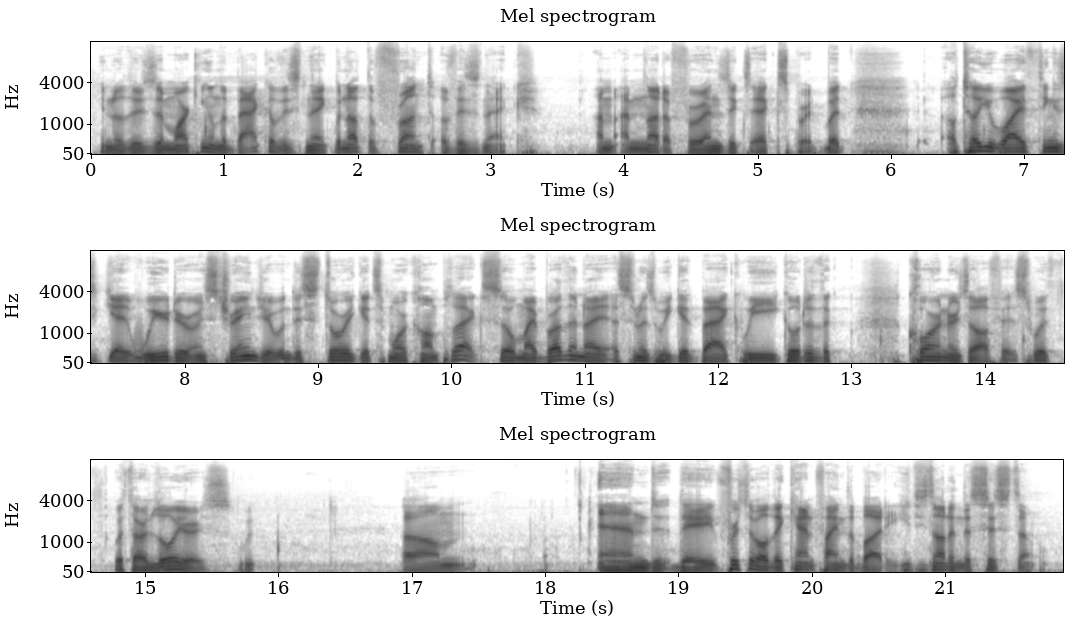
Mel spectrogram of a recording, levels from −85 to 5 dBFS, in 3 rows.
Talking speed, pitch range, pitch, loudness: 210 wpm, 95-110 Hz, 100 Hz, -20 LUFS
